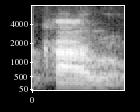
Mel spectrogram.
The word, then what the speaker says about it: Cairo: kind of kind of a name that could be pronounced two ways i'm trying to think it's not uh payroll payroll or cairo right that's it's k yeah that train from k-road to come down here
